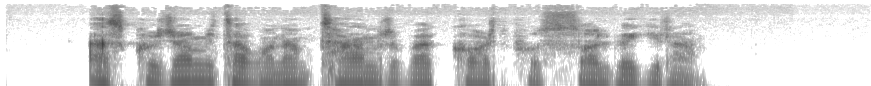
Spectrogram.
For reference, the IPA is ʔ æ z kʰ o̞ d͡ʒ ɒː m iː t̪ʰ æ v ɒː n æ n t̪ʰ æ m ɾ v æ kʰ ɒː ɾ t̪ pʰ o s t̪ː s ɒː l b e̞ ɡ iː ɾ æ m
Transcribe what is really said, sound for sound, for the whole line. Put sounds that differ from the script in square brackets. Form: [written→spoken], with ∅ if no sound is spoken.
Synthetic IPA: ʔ æ z kʰ o̞ d͡ʒ ɒː m iː t̪ʰ æ v ɒː n æ [n→m] t̪ʰ æ m ɾ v æ kʰ ɒː ɾ t̪ pʰ o s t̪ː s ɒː l b e̞ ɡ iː ɾ æ m

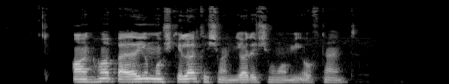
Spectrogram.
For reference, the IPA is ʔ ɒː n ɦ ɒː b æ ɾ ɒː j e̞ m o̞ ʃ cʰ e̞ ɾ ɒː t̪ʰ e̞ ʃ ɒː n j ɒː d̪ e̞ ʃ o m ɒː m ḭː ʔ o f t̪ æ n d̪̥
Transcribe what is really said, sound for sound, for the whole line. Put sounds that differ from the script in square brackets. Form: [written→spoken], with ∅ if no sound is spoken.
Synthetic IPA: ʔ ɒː n ɦ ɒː b æ ɾ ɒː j e̞ m o̞ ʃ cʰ e̞ [ɾ→l] ɒː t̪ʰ e̞ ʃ ɒː n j ɒː d̪ e̞ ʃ o m ɒː m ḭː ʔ o f t̪ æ n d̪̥

